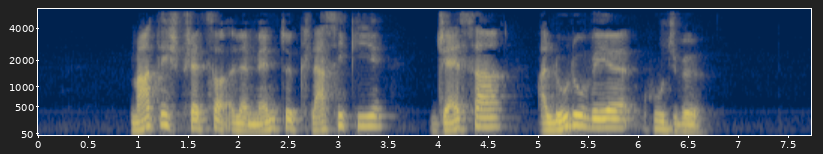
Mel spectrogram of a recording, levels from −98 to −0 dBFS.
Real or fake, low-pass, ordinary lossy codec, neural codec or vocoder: real; 5.4 kHz; AAC, 32 kbps; none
